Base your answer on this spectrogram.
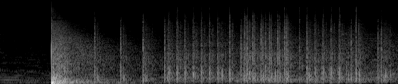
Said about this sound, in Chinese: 在距离西边日托米尔仍有七十公里的高速路上，三菱和路虎以头对头的方向停在路南侧，大家正忙着搬行李和抽油。突然，枪声响起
